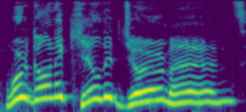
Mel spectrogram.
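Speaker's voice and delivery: high, slow, pumped-up hype; rally the squad, all fired up; hyped battle cry. Real, not acted. Hyped gamer cheer.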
